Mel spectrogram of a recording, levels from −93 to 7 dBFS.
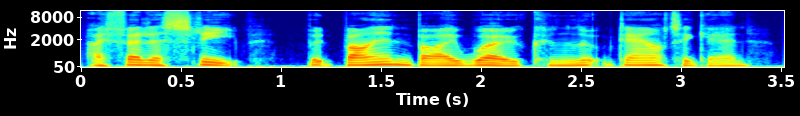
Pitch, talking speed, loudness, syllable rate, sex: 135 Hz, 205 wpm, -18 LUFS, 4.8 syllables/s, male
